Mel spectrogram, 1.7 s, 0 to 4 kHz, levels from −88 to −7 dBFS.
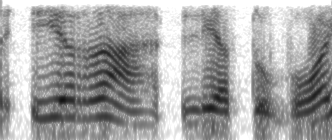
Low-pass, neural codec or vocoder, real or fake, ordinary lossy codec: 3.6 kHz; none; real; AAC, 32 kbps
